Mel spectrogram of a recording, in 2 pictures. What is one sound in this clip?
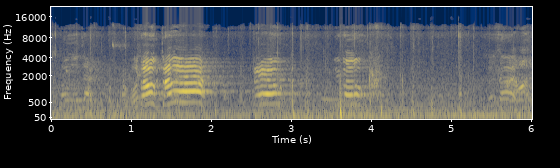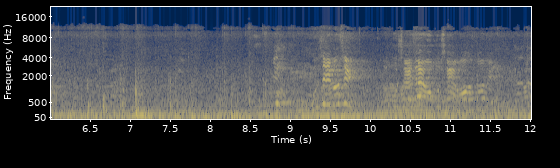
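Sneakers squeak sharply on a court surface.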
